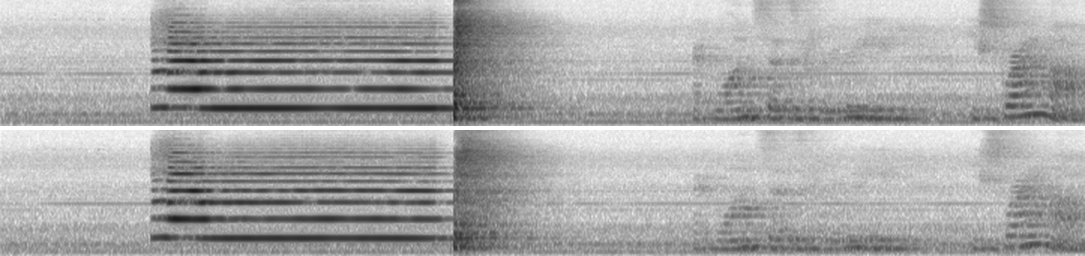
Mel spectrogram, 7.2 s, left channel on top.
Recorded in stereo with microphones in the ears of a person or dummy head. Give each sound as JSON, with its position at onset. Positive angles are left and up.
{"t": 1.0, "sound": "a flute", "side_deg": -5, "distance_m": 0.7}
{"t": 3.0, "sound": "a snare drum", "side_deg": 45, "distance_m": 0.9}
{"t": 4.6, "sound": "a woman speaking", "side_deg": 80, "distance_m": 2.0}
